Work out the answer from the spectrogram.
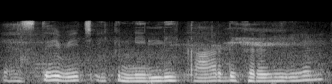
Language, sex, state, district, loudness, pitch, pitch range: Punjabi, female, Karnataka, Bangalore, -14 LUFS, 175 Hz, 160-190 Hz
